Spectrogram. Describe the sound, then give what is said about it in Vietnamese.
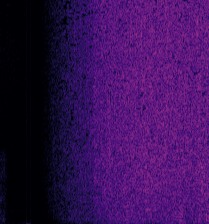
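After a brief near-silent moment, steady heavy rain of the rainy season in the Mekong Delta swells in and fills the scene, a dense hiss with a low rumble of thunder beneath it, no voices present. “độ tầm cuối tháng tư đầu tháng năm âm lịch là vào mùa mưa của vùng đồng bằng sông Cửu Long.”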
